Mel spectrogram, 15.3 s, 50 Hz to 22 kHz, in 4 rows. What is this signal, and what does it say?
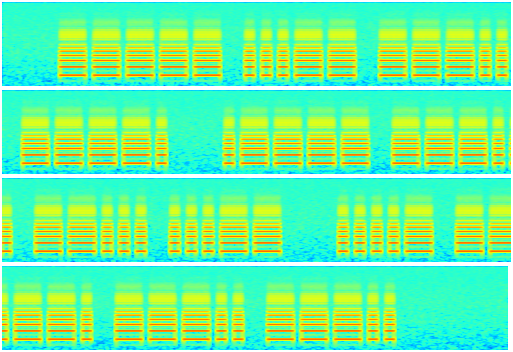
Morse code, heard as electronic beeps, machine-sent, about 19 wpm, 480 Hz. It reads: 0389 1873 4988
